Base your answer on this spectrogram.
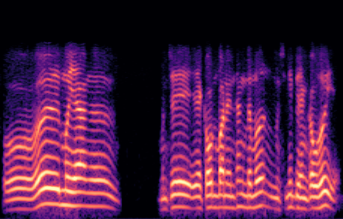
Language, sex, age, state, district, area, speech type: Bodo, male, 18-30, Assam, Udalguri, rural, conversation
